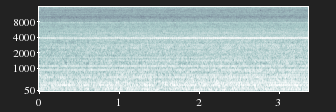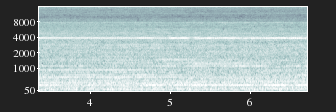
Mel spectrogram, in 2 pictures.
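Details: Haas VF-3 vertical machining center, spindle at 5,000 RPM while the table makes linear cross-axis moves at 40 inches a minute, recorded about 8 inches from the spindle. A steady high whine holds at one pitch with no knocks or grinding. Normal, quiet spindle running.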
